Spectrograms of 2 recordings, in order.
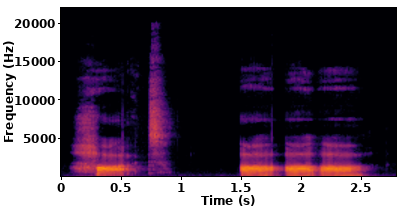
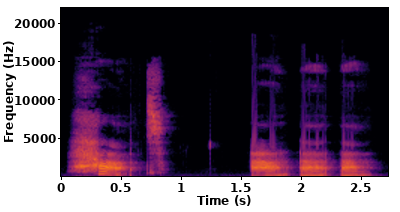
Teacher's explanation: Our jaw is open, ah, ah, ah. And our lips are retracted almost into a smile.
